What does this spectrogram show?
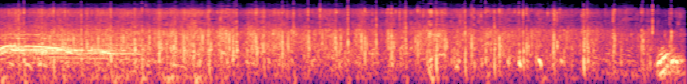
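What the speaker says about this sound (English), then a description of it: "Round of applause for Stacey." Comic con panel audience gives a round of applause: a large crowd clapping loudly and continuously, with scattered cheers and faint voices mixed in, the clapping thinning slightly near the end.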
